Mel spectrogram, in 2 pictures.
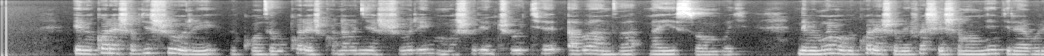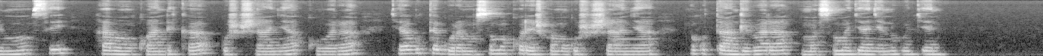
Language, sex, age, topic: Kinyarwanda, female, 36-49, education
